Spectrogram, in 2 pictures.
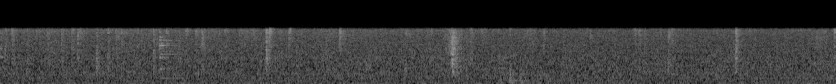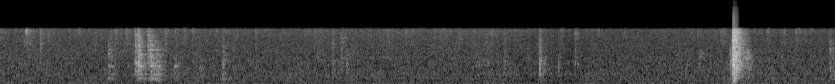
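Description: Scrambled eggs cooking slowly over turned-down heat in an iron skillet give a steady, soft sizzle with small crackles and pops, alone, with one sharp click near the end.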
